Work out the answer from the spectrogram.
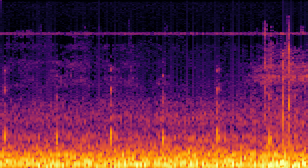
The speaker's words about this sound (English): I've just got off the, is that the Gardner Expressway still? I guess maybe it's the QEW at this point, and I'm pulling onto Kipling Avenue, about to head into work.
